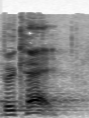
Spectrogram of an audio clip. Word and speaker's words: Bucket: She insists on pronouncing it bouquet.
